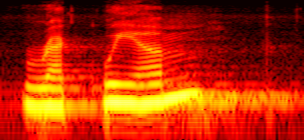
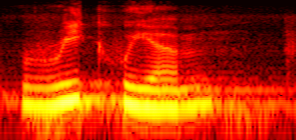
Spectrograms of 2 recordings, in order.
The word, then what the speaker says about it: requiem: Your word has three pronunciations, requiem, requiem, requiem.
